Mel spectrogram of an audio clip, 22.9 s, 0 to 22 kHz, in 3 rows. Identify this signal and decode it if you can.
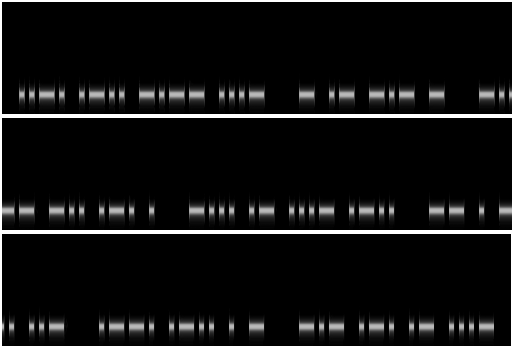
Morse code, heard as a keyed tone, about 16 wpm, 600 Hz. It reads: FLYV TAKT YDRE BAVL MENU PLET KRAV
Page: Korte danske ord 16wpm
